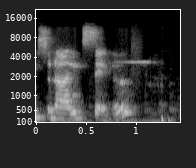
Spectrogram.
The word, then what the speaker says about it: Sonnalli Seygall: So yeah, it's pronounced pretty much the same, Sonnalli Seygall.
